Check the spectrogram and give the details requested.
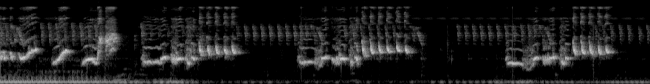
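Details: Caged white-rumped shama in a colony enclosure with wild animals nearby: three loud phrases of rapid, looping whistles that end in chattering trills, separated by softer buzzing, with low hum underneath.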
